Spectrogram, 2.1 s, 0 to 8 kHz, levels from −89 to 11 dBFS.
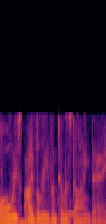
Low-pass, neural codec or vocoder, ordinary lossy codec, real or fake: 7.2 kHz; none; AAC, 16 kbps; real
